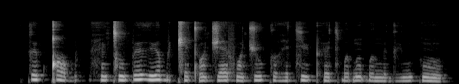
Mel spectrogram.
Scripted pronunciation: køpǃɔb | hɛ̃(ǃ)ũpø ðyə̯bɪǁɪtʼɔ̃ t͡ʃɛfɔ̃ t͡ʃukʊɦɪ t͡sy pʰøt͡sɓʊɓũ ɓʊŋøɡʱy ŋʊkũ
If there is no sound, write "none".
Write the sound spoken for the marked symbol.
ǀ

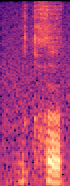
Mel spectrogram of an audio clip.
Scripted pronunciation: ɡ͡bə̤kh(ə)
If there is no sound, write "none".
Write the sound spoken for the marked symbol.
ə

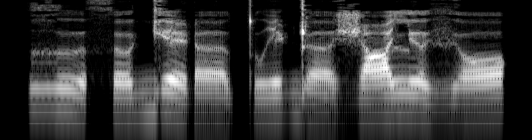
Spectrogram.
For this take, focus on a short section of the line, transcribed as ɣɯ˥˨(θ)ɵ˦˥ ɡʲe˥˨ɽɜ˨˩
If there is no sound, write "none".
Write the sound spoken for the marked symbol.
θ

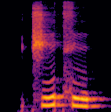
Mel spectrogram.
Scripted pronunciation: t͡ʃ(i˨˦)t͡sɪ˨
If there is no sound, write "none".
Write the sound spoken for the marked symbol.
ɪ˨˦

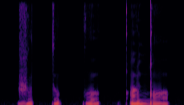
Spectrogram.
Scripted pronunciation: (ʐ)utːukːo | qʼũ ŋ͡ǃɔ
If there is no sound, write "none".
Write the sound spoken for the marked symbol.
ʐ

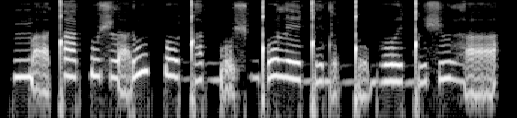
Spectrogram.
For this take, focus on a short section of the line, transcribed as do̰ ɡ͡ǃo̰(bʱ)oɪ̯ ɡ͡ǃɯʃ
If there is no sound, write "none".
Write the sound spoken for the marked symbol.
bʱ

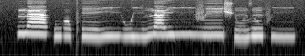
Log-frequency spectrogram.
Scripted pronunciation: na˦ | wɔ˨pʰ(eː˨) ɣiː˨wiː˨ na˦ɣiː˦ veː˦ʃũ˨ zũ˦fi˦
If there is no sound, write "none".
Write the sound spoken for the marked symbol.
eː˨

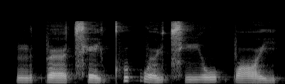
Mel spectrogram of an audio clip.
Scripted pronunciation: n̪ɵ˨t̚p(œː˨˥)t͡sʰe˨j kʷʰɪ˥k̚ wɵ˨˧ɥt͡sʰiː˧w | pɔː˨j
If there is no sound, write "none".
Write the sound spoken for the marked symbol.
œː˨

